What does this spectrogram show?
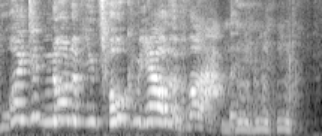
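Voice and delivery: animated, loud, swooping shouting outburst. A player speaking in character as his paladin to the group, yelling. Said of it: "he basically just yells".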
